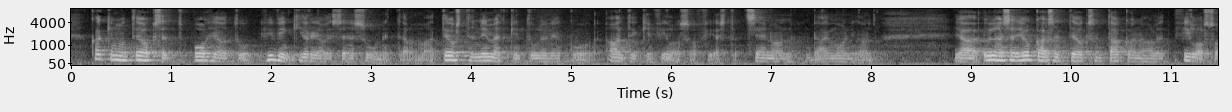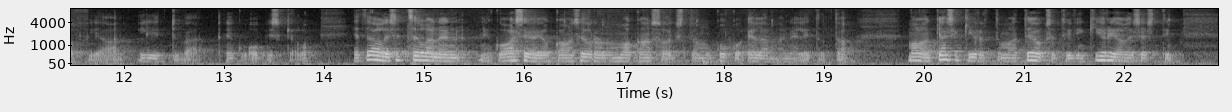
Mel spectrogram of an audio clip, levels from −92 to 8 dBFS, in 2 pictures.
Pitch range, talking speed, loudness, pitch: 130-165 Hz, 120 wpm, -22 LUFS, 140 Hz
